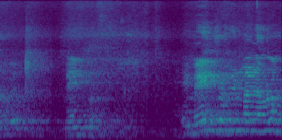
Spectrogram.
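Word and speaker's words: mesne profit: বলছিলাম এসটা উচ্চারণ হবে না ম্যাক্সিমাম প্রফিট এটা উচ্চারণ হবে মেইন প্রফিট এই মেইন প্রফিট মানে হলো প্রফিটস আর্ন ফ্রম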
